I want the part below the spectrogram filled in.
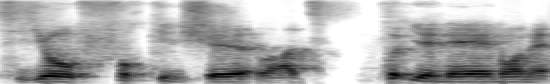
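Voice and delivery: thick, broad Yorkshire accent, exaggerated. Recalling being handed a club shirt, the speaker quotes Andy Bernard; thick Yorkshire accent. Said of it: "in his thick Yorkshire accent tell you".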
